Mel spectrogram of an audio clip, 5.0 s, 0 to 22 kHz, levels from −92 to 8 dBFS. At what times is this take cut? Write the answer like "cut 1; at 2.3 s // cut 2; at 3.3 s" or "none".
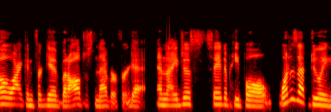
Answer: none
